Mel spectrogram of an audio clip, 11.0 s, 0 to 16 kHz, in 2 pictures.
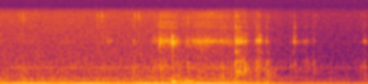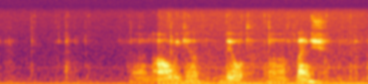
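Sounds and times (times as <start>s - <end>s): steady low hum: 0.0s - 11.0s
computer mouse clicks: 3.5s - 4.8s, 5.4s - 8.3s, 9.5s - 9.8s.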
